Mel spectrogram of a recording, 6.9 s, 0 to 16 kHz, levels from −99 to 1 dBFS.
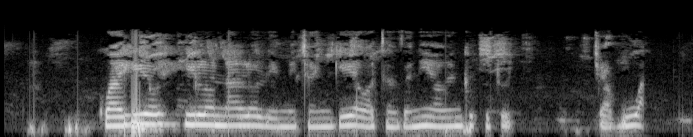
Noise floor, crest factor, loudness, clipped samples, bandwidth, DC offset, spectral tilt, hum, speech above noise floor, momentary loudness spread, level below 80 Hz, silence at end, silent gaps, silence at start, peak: -50 dBFS; 16 dB; -18 LUFS; under 0.1%; 7.6 kHz; under 0.1%; -6.5 dB/octave; none; 32 dB; 16 LU; -46 dBFS; 0.05 s; none; 0.3 s; -2 dBFS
